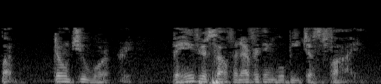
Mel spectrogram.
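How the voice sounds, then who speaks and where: Talking very fast, a man uses ordinary pitch variation while noticeable background noise carries on behind him. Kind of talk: dramatic reading of a badly written story, announcer style. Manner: sarcastic, mocking the text with asides.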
